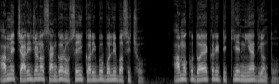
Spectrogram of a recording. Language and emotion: Odia, neutral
